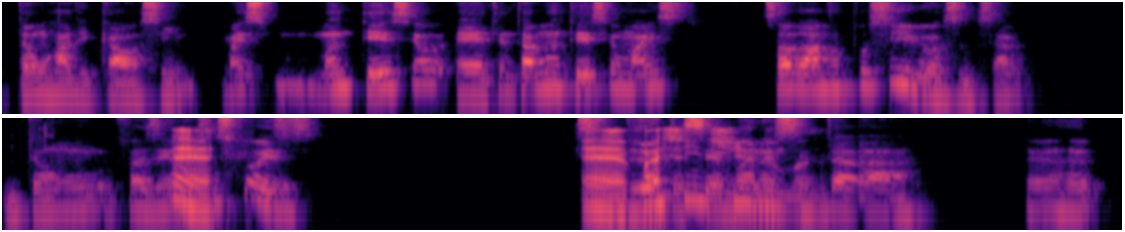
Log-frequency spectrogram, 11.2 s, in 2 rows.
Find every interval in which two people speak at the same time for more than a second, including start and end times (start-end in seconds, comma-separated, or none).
8.5-9.8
